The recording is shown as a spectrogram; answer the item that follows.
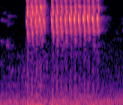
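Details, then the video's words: Blue-crowned hanging parrot delivering a brief high trill, a short pause, then a longer run of about twelve evenly spaced shrill notes, sung as cililin-style filler and used to tutor magpie-robins and kacer. "Burung Serindit Gacor Nembak Isian Cililin Panjang"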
